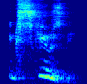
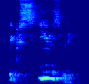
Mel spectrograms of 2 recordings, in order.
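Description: First: The voice sounds firm and annoyed. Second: The voice sounds polite and patient. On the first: Someone has bumped into the speaker. "in a more derogatory manner if someone has bumped into me" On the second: The speaker is trying to get someone's attention. "because I'm politely trying to get their attention"

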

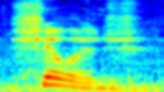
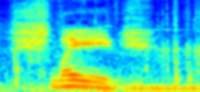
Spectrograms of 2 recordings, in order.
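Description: First: A vowel is inserted between the sh and l. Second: The sh runs straight into the l. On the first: This is how it was said as a child. The speaker calls it wrong. "I could never pronounce this word when I was younger. I used to say it shillage" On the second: This is how it is actually said. The speaker calls it right. "I guess it's schlage"

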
